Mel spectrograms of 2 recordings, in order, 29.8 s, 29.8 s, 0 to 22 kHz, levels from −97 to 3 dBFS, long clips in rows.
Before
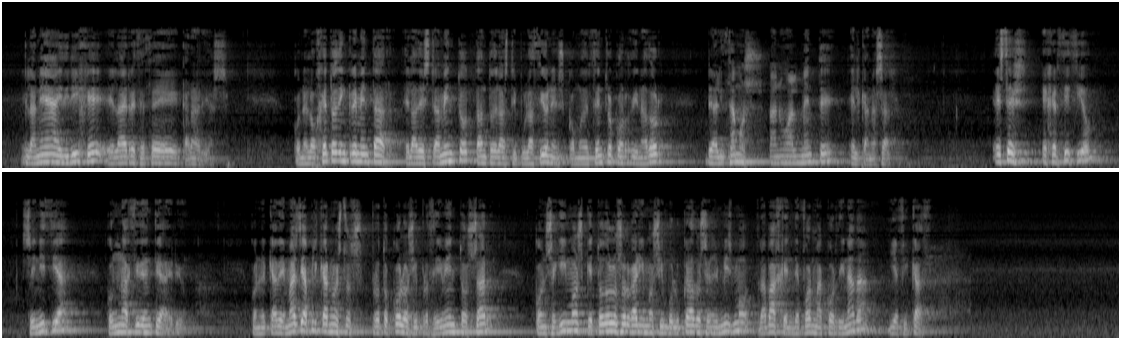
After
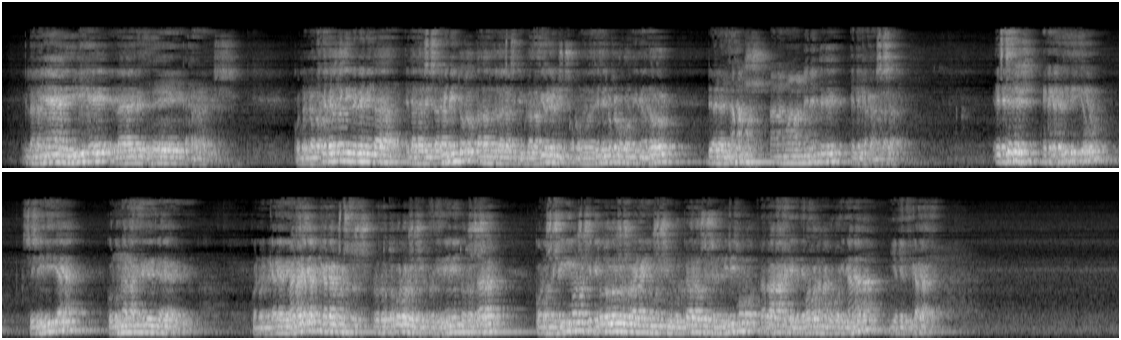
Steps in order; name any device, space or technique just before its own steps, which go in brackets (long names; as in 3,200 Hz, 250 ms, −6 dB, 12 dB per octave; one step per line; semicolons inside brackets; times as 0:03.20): far laptop microphone (convolution reverb RT60 0.55 s, pre-delay 67 ms, DRR −5.5 dB; high-pass filter 190 Hz 12 dB per octave; automatic gain control gain up to 6 dB)
0:02.63–0:04.08: high-shelf EQ 8,300 Hz −5 dB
